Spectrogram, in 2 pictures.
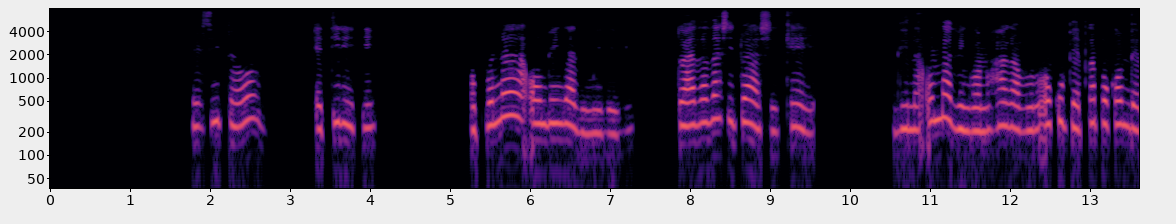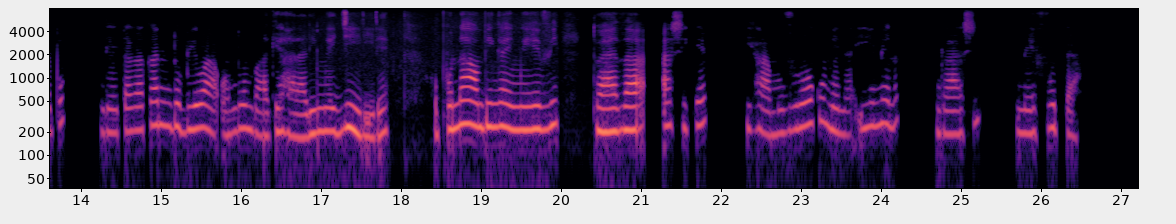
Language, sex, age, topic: Oshiwambo, male, 18-24, agriculture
